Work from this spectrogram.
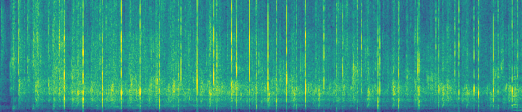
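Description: Audience applause after a conversation with Dr. Eddie Glaude Jr. at a Junior Scholars Program, a room full of clapping with sharp individual claps standing out through the steady wash, sustained throughout.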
